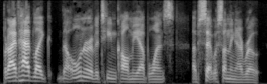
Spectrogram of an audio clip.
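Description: A man's voice: fairly low pitch, fast talker, no echo, studio quality. A man co-hosting a webinar, reading out audience questions and chatting loosely, with lots of fillers and restarts. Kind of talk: casual webinar chat.

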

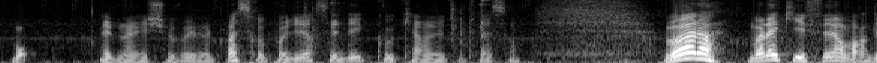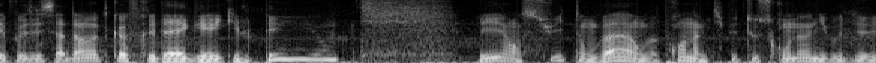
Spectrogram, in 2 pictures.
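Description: A young man with a French accent chatting casually as he plays a building game, rambling with lots of restarts. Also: mid-range voice. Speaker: Minecraft let's play host. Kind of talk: casual gameplay commentary.

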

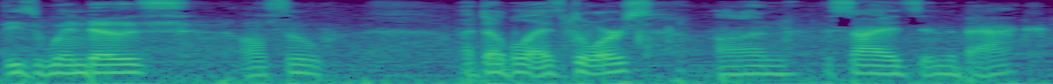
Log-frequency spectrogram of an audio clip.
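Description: This man, a product reviewer, speaks in a deep voice at a measured pace, with background noise. Filmed outdoors on a handheld phone, he relaxedly explains a rooftop tent while handling its parts, first next to a car and then inside the tent.

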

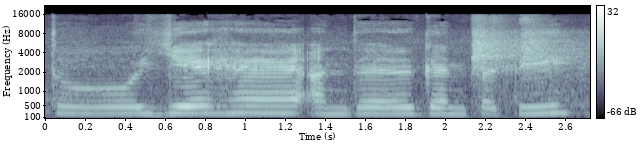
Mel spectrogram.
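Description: A woman's voice: fairly high pitch, little pitch movement, very slow, background noise. A woman in her thirties chatting casually to camera in a travel vlog, recorded outdoors on a phone held at arm's length. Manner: chatty, informal, talks straight to camera. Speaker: travel vlogger. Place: outdoors at night by a roadside stall and at a temple.

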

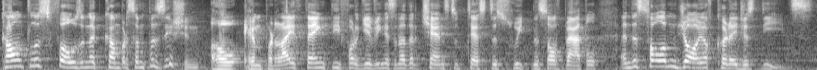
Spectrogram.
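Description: A man's voice: high voice, animated, a little fast, hardly any pauses, fairly bright tone, slight background noise. A man reading out the lines of a zealous female battle sister in a solemn, declamatory way. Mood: fervent. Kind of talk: reading game dialogue aloud.

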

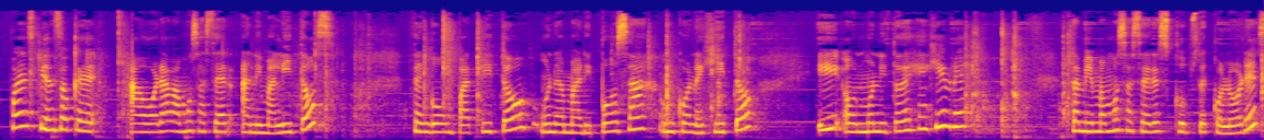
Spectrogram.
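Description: A high-pitched woman with a Latin American Spanish accent hosts a children's toy video, sounding bright, excited and sing-song as she unboxes toys and narrates crafts. She uses diminutives for the kids watching, and background music plus a little hiss or hum sit under her voice.

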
